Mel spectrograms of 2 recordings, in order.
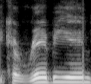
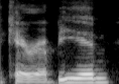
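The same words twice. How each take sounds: First: Caribbean as kuh-RIB-ee-un, slowly; Caribbean stressed on RIB. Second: Caribbean as care-uh-BEE-un, slowly; Caribbean stressed on BE. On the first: Host lists ways viewers might say it, Caribbean stressed on RIB. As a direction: stress the second syllable of Caribbean, with short i. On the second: Host lists ways viewers might say it, Caribbean stressed on BEE. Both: Shown as a demonstration. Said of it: "emphasis or something".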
